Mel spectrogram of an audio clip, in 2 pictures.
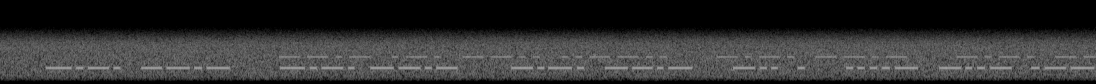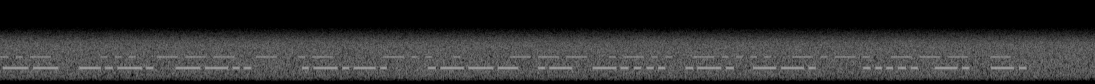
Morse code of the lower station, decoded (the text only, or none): CQ CQ CQ DE 4X1CZ <AR> JA6RG 5NN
